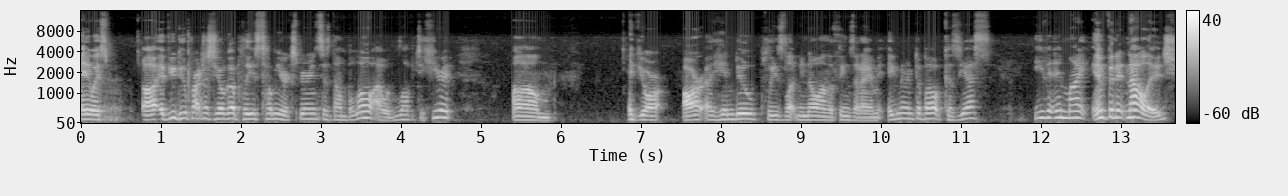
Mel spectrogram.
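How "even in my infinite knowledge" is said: tongue-in-cheek sarcastic delivery, pitched up. Asking viewers to correct mistakes about Hinduism: sarcastic.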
